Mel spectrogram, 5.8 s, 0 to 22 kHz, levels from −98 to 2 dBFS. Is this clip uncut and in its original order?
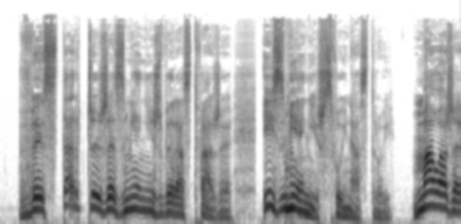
no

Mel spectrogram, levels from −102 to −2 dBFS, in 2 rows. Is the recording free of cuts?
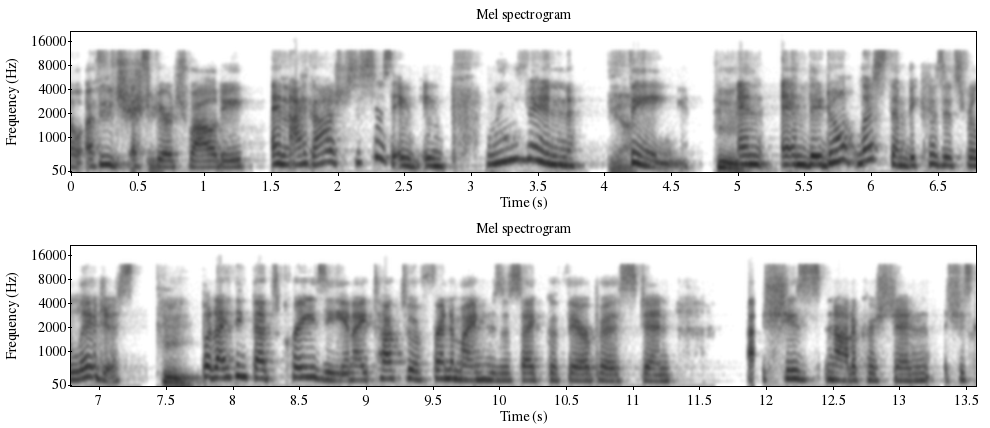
no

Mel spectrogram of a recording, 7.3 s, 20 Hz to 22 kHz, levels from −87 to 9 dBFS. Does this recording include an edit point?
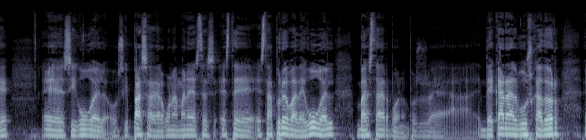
no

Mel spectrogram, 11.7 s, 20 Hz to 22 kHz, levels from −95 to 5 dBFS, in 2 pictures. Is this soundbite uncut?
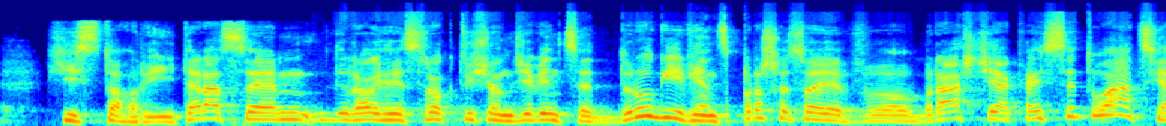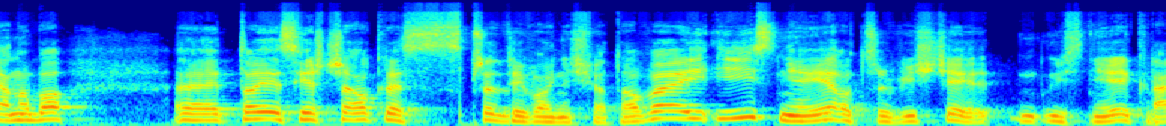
no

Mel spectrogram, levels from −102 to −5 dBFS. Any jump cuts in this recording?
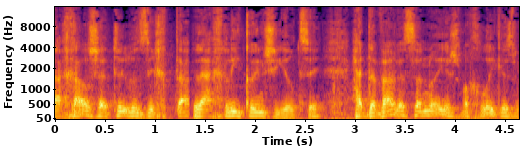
yes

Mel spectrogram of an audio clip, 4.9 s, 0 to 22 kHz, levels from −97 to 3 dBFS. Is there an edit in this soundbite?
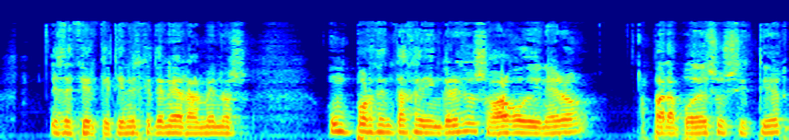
no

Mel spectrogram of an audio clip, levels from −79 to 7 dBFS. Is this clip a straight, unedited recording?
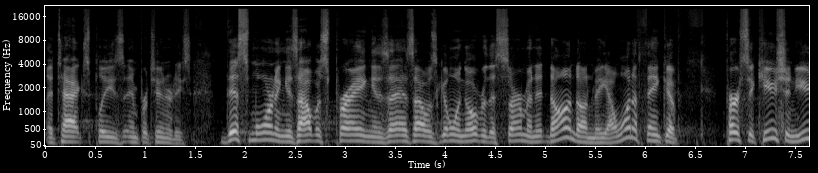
yes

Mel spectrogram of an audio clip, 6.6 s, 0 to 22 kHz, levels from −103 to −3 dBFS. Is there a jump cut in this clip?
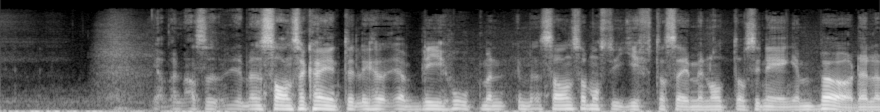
no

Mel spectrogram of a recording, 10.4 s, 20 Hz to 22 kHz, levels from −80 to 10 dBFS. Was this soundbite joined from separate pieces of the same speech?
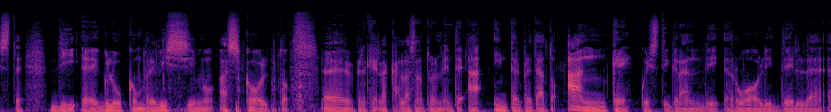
no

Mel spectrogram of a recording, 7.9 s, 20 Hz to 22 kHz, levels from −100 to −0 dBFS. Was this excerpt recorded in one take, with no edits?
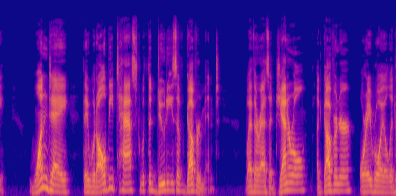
yes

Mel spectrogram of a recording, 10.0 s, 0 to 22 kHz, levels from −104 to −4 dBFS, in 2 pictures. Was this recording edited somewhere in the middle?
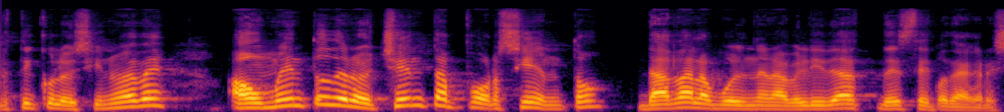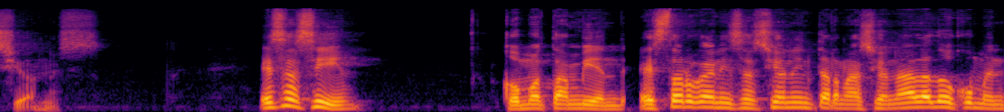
yes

